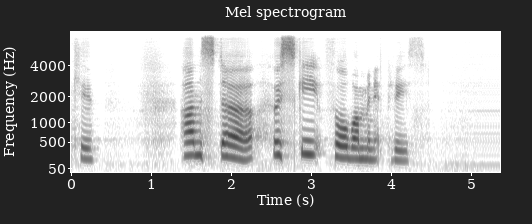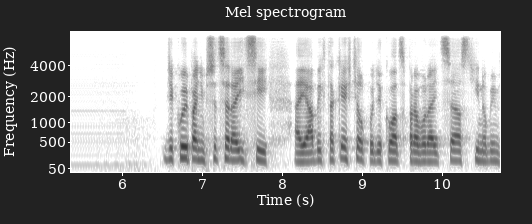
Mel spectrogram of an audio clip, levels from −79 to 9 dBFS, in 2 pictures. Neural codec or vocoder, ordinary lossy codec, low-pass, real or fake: codec, 16 kHz, about 1 kbps, DyCAST, with the encoder's durations; none; 7.2 kHz; fake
